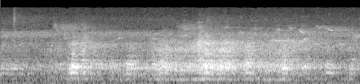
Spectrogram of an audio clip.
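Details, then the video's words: Several great hornbills in the Western Ghats at Nelliyampathy, Kerala, India, giving harsh, hoarse barking calls in a loud overlapping run of about three seconds, calling close together. "Great Hornbill call sounds"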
